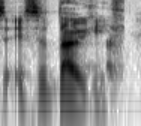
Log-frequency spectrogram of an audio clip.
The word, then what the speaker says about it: Udogie: It's Udogie. – All right. Udogie. – Yeah. That I'm telling you, and you can tell Windy and Nathan, that's how you pronounce it.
